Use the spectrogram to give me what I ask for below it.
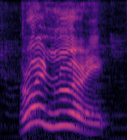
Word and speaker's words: Roy Neary: Yo te lo pronuncio en inglés. – Ajá. – ¿Cómo? Roy Neary.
